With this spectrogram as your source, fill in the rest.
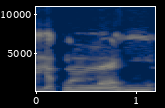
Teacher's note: اب دیکھیے یہاں پر لہو کو آپ نے باریک پڑھنا ہے. لام یہ جو ہے اللہ والا نہیں ہے یہ نارمل لام ہے اس لیے اس کو ہم باریک پڑھیں گے. آپ موٹا مت پڑھ دیجیے گا اس طرح سے.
